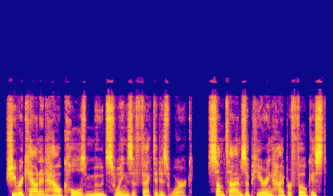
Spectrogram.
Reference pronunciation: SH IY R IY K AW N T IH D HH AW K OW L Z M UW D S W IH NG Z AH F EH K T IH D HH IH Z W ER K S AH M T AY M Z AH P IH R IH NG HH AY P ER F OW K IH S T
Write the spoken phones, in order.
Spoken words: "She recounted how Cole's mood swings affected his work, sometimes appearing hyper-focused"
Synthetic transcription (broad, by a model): SH IY R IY K AW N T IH D HH AW K OW L Z M UW D S W IH NG Z AH F EH K T IH D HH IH Z W ER K S AH M T AY M Z AH P IH R IH NG HH AY P ER F OW K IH S T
